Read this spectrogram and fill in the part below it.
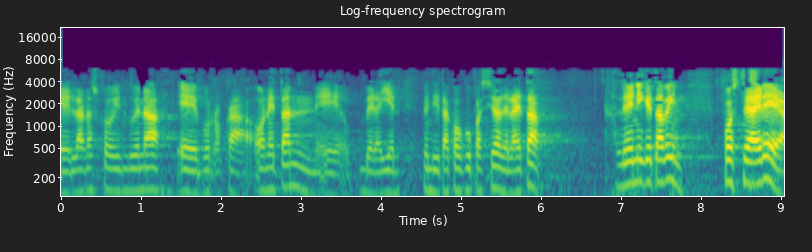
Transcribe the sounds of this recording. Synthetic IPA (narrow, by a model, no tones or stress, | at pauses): lanasko̞eɣind̪ue̞naβo̞ro̞kao̞̰ne̞t̪am | be̞ɾaje̞m | mend̪it̪ako̞ːkupasio̞að̞e̞lae̞t̪a | le̞ːnike̞t̪aβe̞jn | fo̞st̪e̞ae̞ɾe̞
